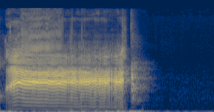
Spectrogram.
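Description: A man's long drawn-out vocal groan at a steady pitch, lasting about a second and a half, then stopping abruptly.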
